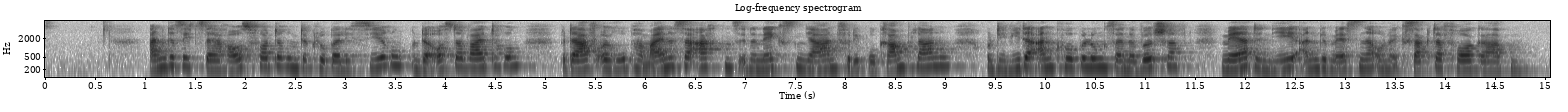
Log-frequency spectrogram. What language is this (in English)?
German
